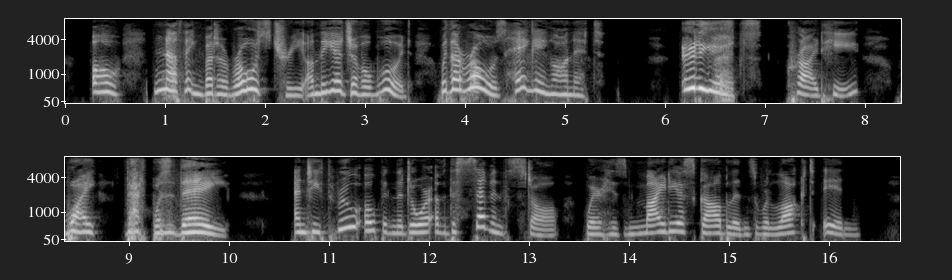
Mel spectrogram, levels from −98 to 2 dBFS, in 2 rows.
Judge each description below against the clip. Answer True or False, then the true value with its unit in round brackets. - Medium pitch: False (240 Hz)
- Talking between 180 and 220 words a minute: False (150 wpm)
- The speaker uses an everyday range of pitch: False (6.3 semitones)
